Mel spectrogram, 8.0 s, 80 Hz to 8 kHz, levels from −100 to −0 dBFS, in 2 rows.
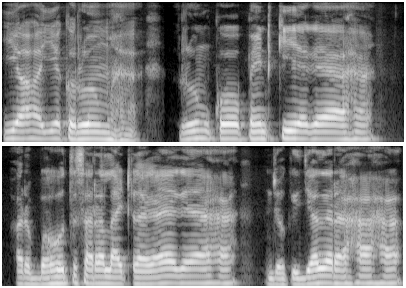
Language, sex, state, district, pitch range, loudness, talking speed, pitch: Hindi, male, Jharkhand, Palamu, 140-155 Hz, -14 LUFS, 165 wpm, 150 Hz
